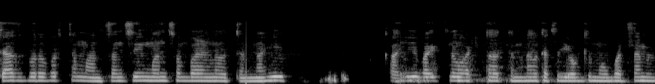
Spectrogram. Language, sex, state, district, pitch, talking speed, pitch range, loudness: Marathi, male, Maharashtra, Pune, 170 Hz, 155 wpm, 165-175 Hz, -25 LUFS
